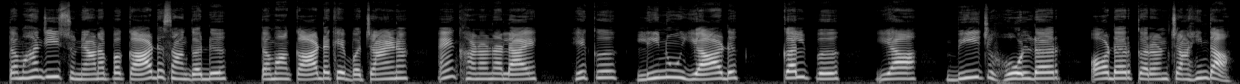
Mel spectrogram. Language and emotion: Sindhi, neutral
